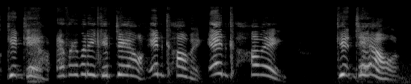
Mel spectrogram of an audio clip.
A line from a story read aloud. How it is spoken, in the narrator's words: All of a sudden he just yells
